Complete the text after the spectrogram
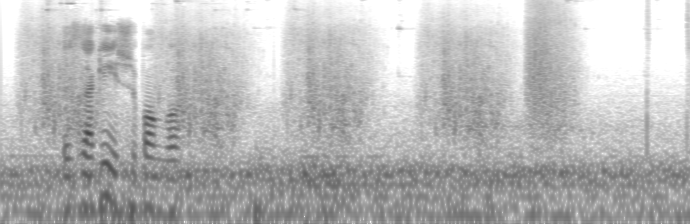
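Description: Water splashes and sloshes.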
